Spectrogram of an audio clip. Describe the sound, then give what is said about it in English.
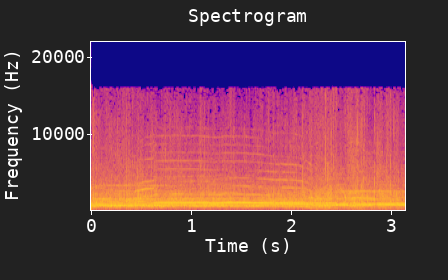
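A large live audience in Boston applauds and cheers continuously, a dense wash of clapping topped by whoops and shouting voices, loud throughout. “And thank you to everyone, all my Boston friends, for coming out today. You're an amazing crowd.”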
